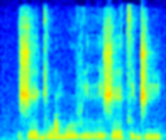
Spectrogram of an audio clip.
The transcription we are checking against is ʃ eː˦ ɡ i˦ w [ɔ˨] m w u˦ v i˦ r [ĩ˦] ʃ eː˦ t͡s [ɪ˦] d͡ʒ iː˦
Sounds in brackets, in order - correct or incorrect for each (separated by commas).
incorrect, incorrect, incorrect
